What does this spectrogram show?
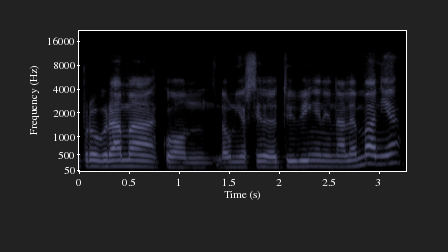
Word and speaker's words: Tübingen: Colaboración en un programa con la Universidad de Tübingen en Alemania. Tübingen, este sí sabe pronunciar.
